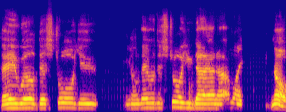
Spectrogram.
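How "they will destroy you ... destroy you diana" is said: put-on stately, lordly, regal British accent. Complaining the war god was miscast, quoting his line to Diana: Ares in regal British accent. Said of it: "speaks with a regal British accent".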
